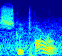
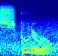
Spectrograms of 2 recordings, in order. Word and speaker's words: Scutaro: when Marco came up it was Scutaro that's what it looks like but no it's scooter Justin germano has long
